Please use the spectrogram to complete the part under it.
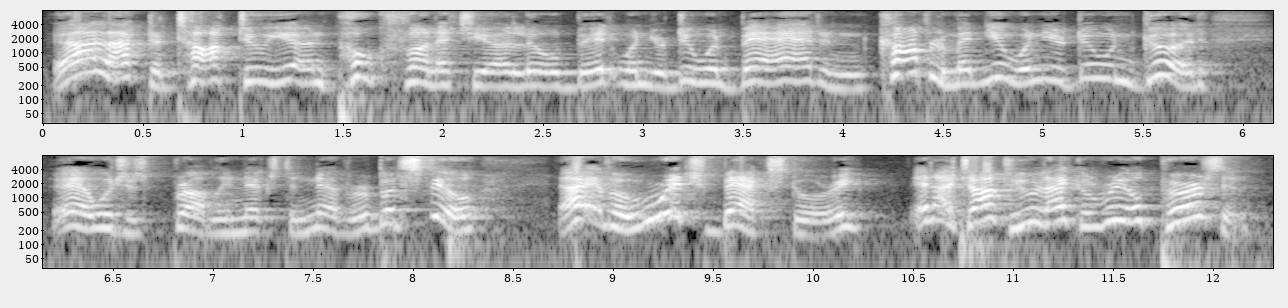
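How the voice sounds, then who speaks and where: A tiny old fantasy game adventurer with a very high, odd, piercing voice. He swoops around in pitch, sarcastic and cocky, teasing the listener with folksy grammar as he pitches himself as an announcer. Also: animated, normal speed, bright, forceful tone, exaggerated voice. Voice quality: weird, high-pitched character voice. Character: tiny old sarcastic male keen-folk treasure hunter.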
